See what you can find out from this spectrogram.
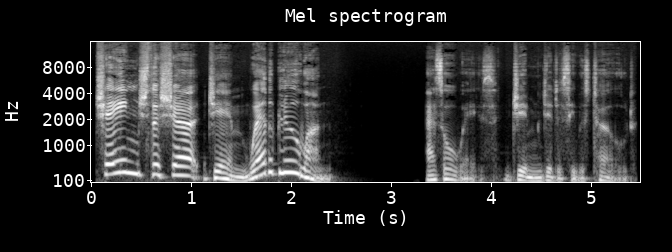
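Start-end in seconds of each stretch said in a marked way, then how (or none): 0.0-2.4 called back. A narrator's reading. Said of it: "she called back".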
